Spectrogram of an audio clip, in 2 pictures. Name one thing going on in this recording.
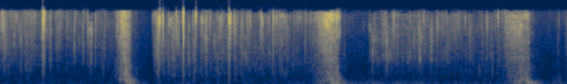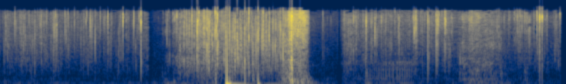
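Fingers press and squish crunchy foam slime up close, with crackling and popping.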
